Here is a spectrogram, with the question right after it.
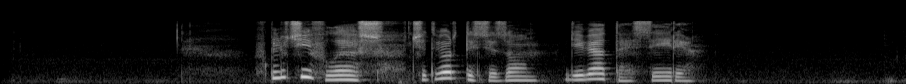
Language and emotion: Russian, sad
